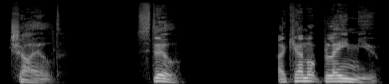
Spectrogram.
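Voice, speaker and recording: A stern, defiant warrior prince of an alien people , voiced by a male actor for a fantasy video game. He speaks slowly and formally, with solemn authority in a mid-pitched male voice. The sound is dry, free of room echo. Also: natural voice. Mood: stern, bitter. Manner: formal, measured, commanding, grave delivery. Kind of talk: dramatic fantasy game dialogue.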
